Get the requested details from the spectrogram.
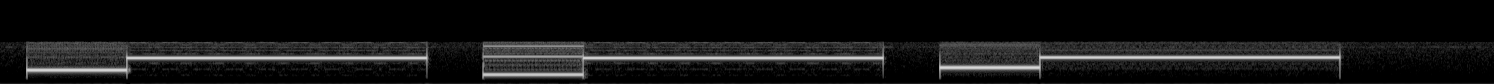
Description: Two-tone page, heard as a one-second tone, then a three-second tone, about 670 then 1290 Hz, about 460 then 1290 Hz, about 790 then 1320 Hz. It is heard from 0.3 to 13.4 s.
